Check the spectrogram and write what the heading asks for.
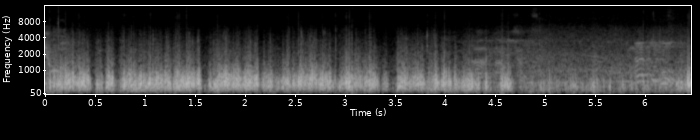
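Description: Wind buffeting the camera's microphone, a gusty rushing that eases about four and a half seconds in.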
